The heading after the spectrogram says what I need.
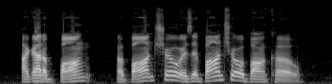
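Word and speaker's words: Bancho: another loliman xiaomong i got a bong a boncho is it boncho a bonco b-a-n-c-h-o boncho is that boncho hakeem how do you spell it b-a-n-c-h-o yeah that's bonjour boncho okay so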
